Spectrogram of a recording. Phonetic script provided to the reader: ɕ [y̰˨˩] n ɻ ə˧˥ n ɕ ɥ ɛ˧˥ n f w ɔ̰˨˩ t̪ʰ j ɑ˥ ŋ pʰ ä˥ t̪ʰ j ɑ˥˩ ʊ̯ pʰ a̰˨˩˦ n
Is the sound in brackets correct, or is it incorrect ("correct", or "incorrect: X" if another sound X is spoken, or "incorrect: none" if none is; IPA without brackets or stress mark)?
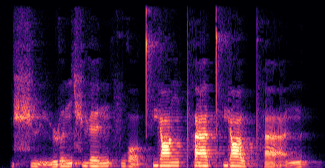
correct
